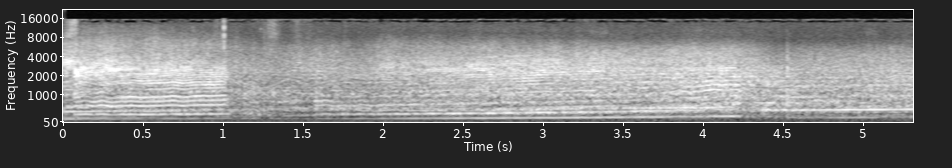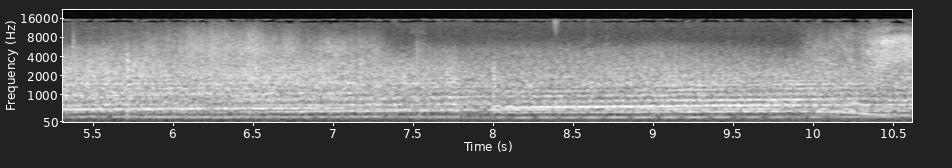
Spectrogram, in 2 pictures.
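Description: Williams-Honda Formula One car's 1.5-litre turbocharged Honda V6 pulling gently through the gears. The pitch climbs slowly, with upshifts about one and four seconds in, then falls near the end as the driver lifts off. He is short-shifting at low revs to save fuel.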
